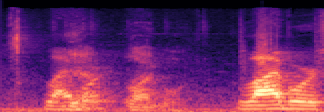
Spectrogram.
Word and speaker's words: LIBOR: LIBOR scandal.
